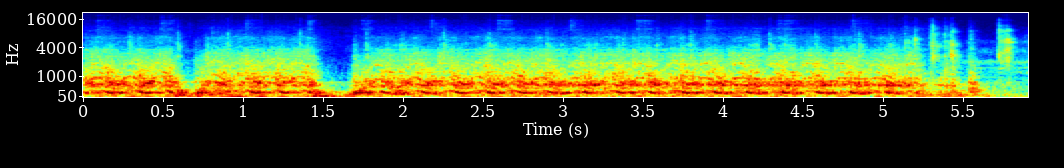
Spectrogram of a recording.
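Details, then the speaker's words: 1957 REO dump truck with a Gold Comet engine, sitting 22 years, after a plugged fuel line was blown out. The starter labours, uneven and dragging at about 2.5 beats a second, on a weakening battery; once started the ammeter shows it charging. "Ooh, come on, baby. Battery's getting weak."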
